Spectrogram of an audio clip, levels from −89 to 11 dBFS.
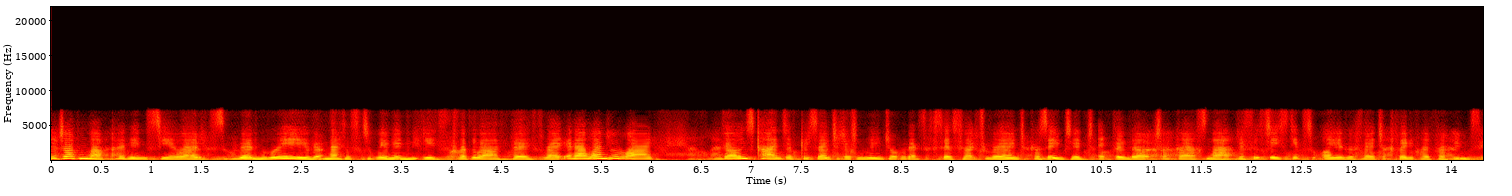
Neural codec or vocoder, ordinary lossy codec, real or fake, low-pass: codec, 16 kHz, 0.5 kbps, FreqCodec, smaller model; Opus, 64 kbps; fake; 7.2 kHz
